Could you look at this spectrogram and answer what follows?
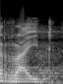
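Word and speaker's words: write: तो देखिए यहां डब्ल्यू साइलेंट है। इसको नहीं पढ़ेंगे। इसे पढ़ा जाएगा राइट।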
